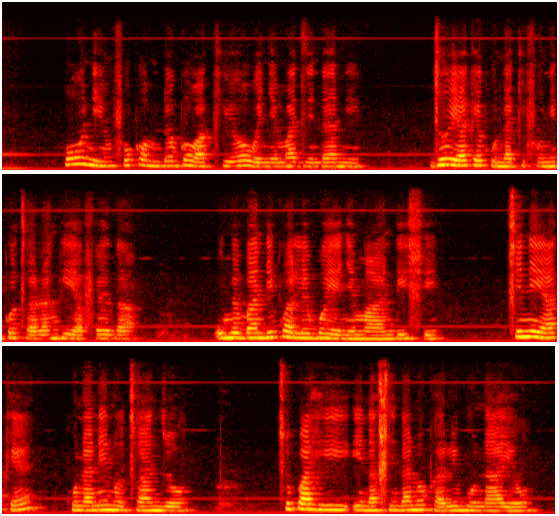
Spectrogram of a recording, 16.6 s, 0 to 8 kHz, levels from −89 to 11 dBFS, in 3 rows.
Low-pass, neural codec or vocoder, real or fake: 7.2 kHz; none; real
